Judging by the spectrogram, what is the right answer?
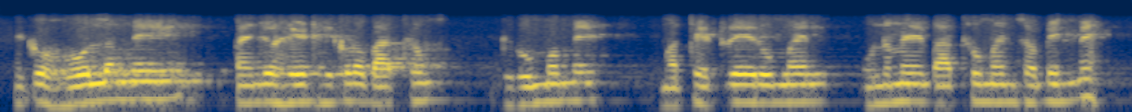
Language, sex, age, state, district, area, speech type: Sindhi, male, 18-30, Gujarat, Junagadh, rural, conversation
